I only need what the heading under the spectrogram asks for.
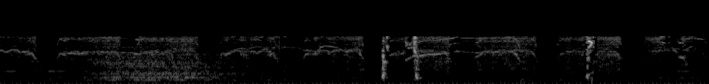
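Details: Peregrine falcon feeding, both parents taking part, Toruń, 7 May 2019, about 17:30. Continuous scratchy, wavering calls come in overlapping runs with brief pauses, and several sharp knocks are scattered through the second half.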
